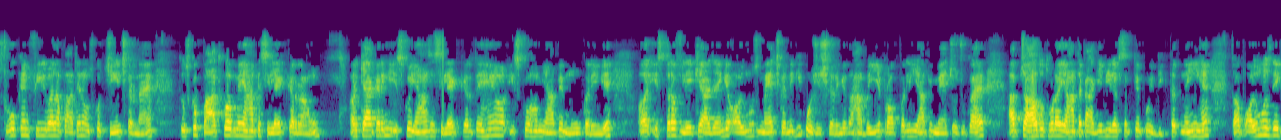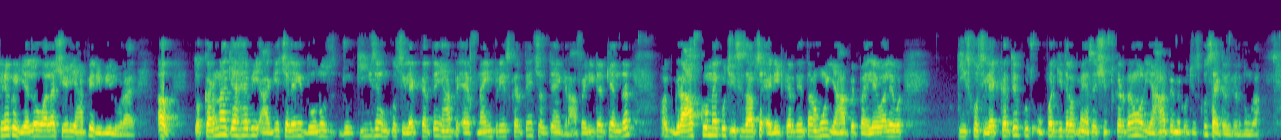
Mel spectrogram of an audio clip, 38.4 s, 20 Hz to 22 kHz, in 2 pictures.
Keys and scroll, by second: 4.1 space, 26.1 F9.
